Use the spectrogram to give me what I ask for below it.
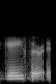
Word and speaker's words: Gaither: Well, I have a Twitter handle at Keisha Gaither, MD, and my name is spelled K-E-C-I-A. That's my first name, Keisha. Last name, G-A-I-T-H-E-R.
